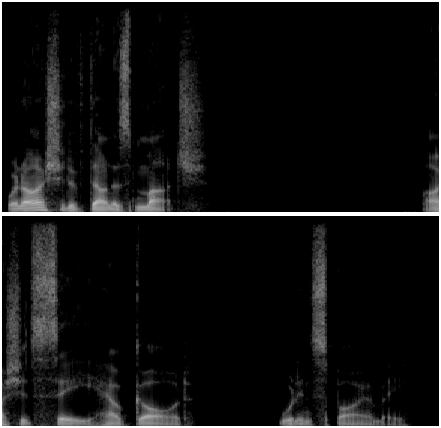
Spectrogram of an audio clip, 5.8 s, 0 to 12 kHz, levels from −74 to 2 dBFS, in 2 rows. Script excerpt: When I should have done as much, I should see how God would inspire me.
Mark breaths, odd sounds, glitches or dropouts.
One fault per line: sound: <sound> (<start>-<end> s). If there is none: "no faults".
no faults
